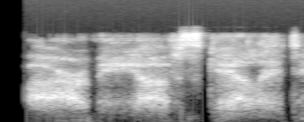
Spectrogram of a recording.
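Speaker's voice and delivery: whispered words. Voicing a character creeping up to a sleeping companion: whispering in character. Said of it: "she just whispers in his direction".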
